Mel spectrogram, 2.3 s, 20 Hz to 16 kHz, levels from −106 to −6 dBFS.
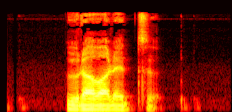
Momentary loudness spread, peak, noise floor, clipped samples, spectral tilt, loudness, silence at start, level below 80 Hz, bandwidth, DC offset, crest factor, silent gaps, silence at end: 19 LU; -2 dBFS; -58 dBFS; under 0.1%; -5.5 dB/octave; -20 LUFS; 0.7 s; -36 dBFS; 11.5 kHz; under 0.1%; 20 dB; none; 0.75 s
